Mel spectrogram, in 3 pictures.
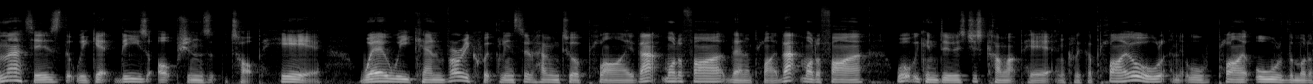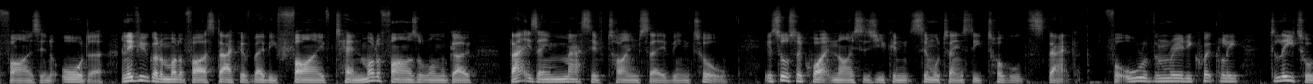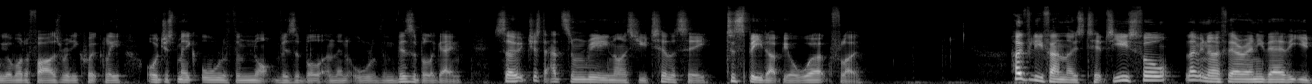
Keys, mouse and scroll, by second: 5.8 click, 10.9 click, 18.4 click, 21.8 click, 27.4 click, 34.7-35.3 scroll down 1, 35.6 shift+middle click.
